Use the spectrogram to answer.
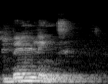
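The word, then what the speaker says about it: buildings: बाद भी है मेक बिल्डिंग्स यू यहां भी साइलेंट है बिल्डिंग्स कल ही मैंने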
